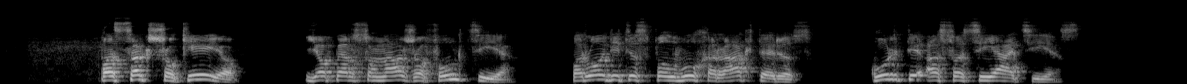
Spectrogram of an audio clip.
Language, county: Lithuanian, Kaunas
